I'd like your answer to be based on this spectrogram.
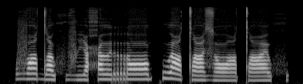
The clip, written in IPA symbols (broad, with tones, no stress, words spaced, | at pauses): vʌ˧dˤi˨xʷ vi˨ħəː˧ rɒː˧kʷɜ˦˨ tˤi˧zɒː˧ tˤæ˦xʷ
